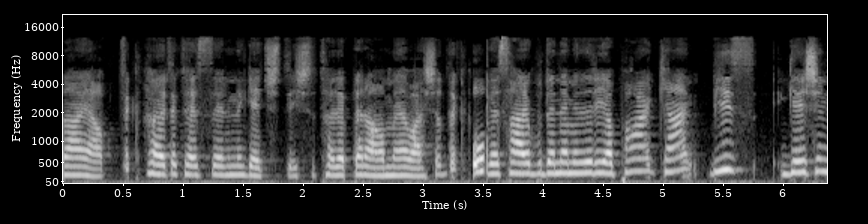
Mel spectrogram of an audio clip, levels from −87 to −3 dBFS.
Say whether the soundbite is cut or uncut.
cut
